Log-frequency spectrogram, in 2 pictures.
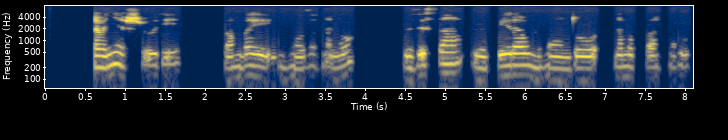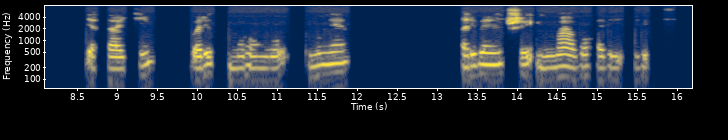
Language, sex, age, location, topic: Kinyarwanda, female, 25-35, Nyagatare, education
